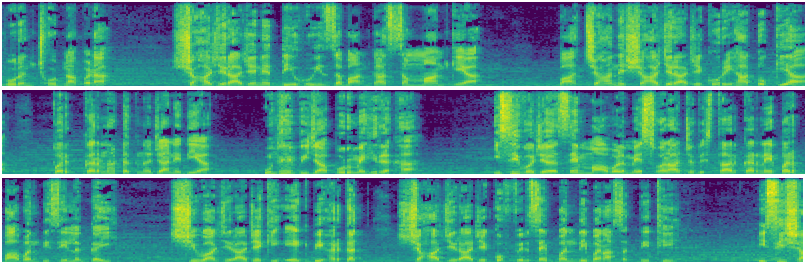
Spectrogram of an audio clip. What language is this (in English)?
Hindi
